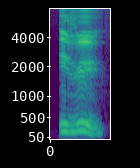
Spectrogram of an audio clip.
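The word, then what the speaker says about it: Eru: Uru. Can you spell that for me?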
